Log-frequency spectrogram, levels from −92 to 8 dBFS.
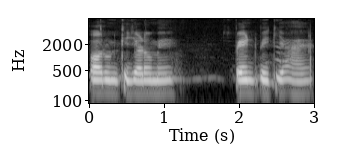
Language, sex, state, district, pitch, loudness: Hindi, male, Bihar, West Champaran, 150 Hz, -19 LUFS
